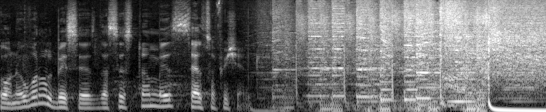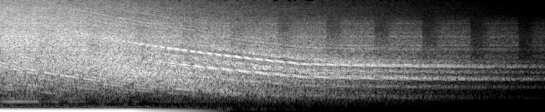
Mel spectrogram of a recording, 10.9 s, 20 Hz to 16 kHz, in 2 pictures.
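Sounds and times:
tones gliding downward: 4.5 - 10.9
deep bass boom: 4.6 - 9.3
noisy shimmer: 4.9 - 10.9.

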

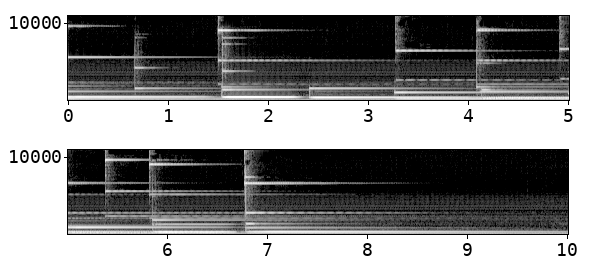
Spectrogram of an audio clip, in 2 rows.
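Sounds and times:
mallet percussion chord ringing: 0.0 - 8.5.

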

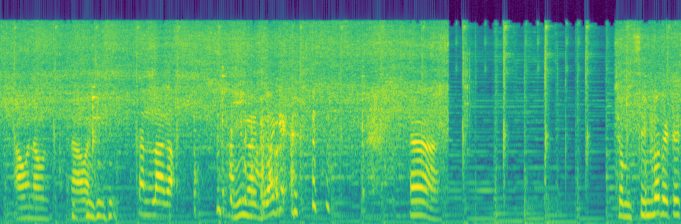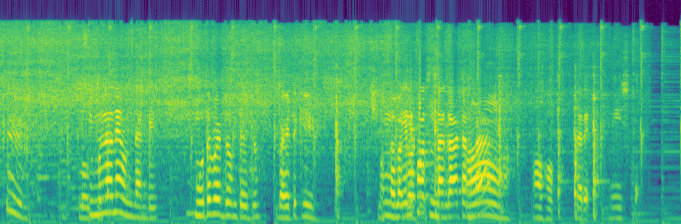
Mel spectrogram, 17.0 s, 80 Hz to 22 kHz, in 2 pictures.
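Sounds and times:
vegetables sizzling in frying pan: 0.0 - 5.6, 7.6 - 16.6.

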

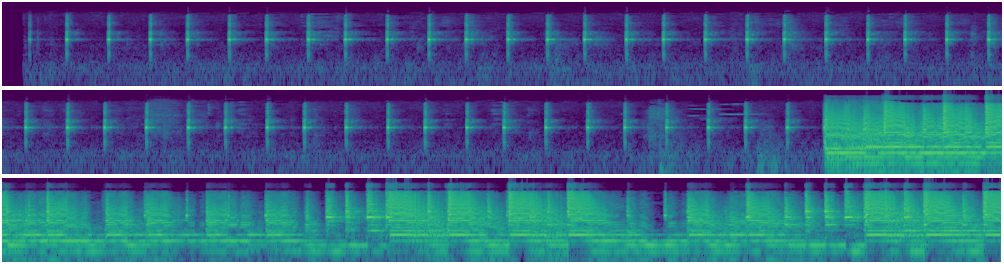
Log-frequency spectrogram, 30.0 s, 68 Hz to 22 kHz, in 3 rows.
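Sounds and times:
metronome beeping clicks: 0.2 - 29.9.

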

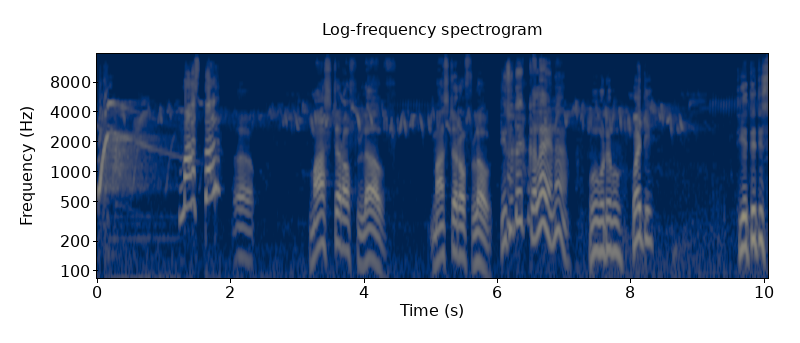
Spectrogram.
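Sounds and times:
swooping whistle tone: 0.0 - 1.0.

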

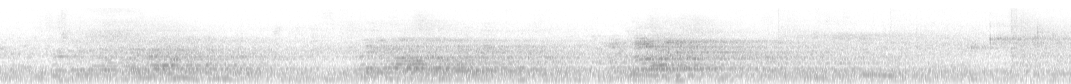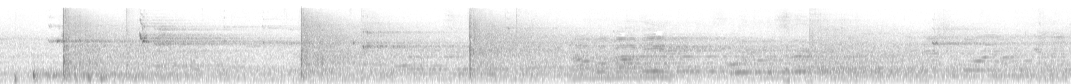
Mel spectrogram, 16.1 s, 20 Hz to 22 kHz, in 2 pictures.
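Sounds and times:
rackets hitting shuttlecock: 7.6 - 9.4, 10.2 - 10.9, 11.5 - 12.0.

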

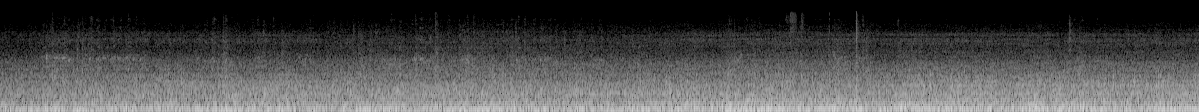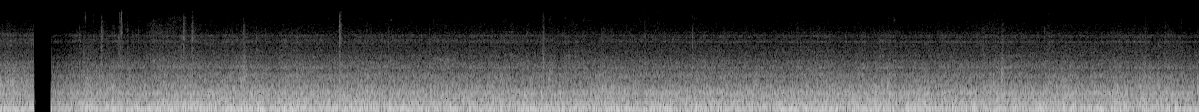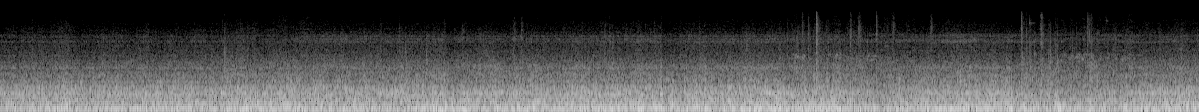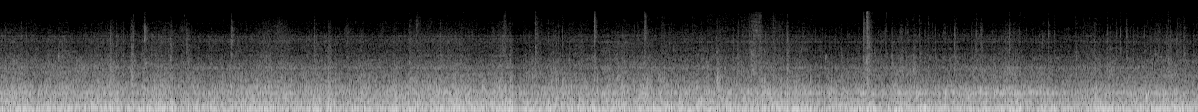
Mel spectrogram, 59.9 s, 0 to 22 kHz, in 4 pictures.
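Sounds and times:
bus engine and road noise: 0.0 - 59.9.

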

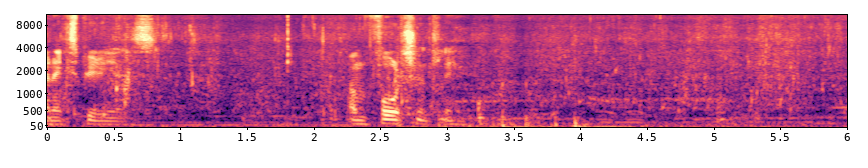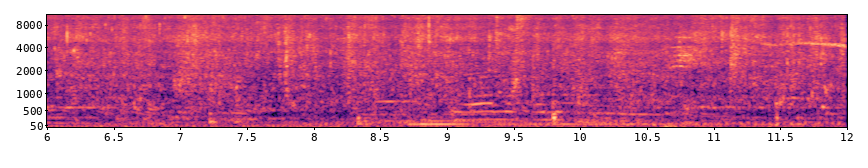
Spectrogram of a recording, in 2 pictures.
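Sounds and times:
low rumble of rowing boat: 0.0 - 12.0.

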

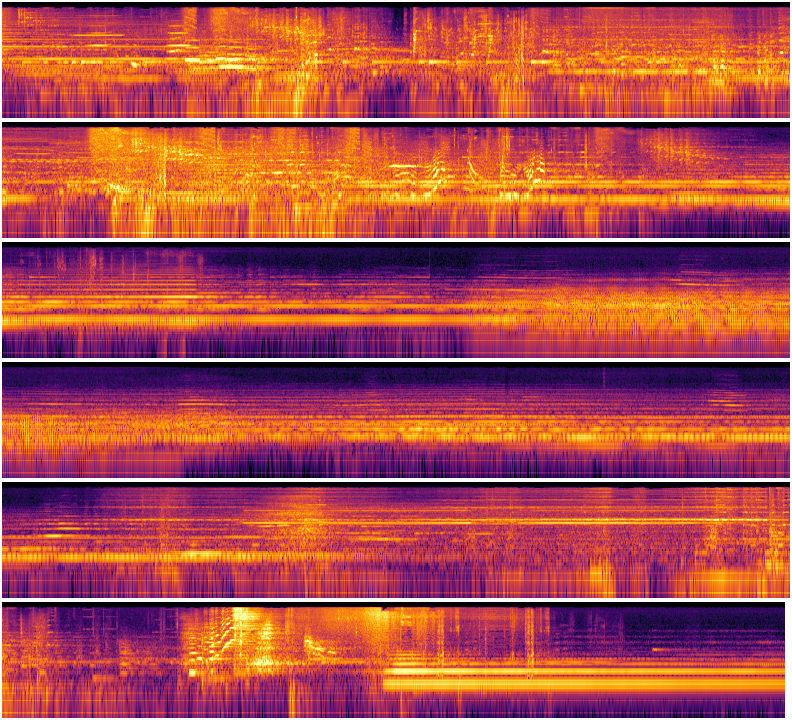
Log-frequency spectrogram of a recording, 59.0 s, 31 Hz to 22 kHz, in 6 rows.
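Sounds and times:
chamber ensemble held tones: 21.8 - 49.5, 53.6 - 59.0.

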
